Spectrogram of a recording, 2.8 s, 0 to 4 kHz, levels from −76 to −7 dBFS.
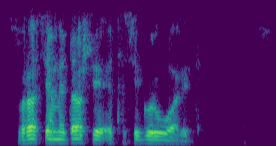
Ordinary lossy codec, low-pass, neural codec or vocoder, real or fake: Opus, 16 kbps; 3.6 kHz; none; real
